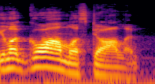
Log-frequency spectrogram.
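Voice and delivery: campy, over-the-top showbiz host voice. Joking about the word Gawmlis, the speaker does a Billy Crystal character voice. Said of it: "I'm doing that Billy Crystal character".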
